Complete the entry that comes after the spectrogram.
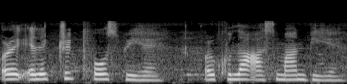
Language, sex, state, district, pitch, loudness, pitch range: Hindi, female, Arunachal Pradesh, Papum Pare, 230 Hz, -16 LUFS, 215-235 Hz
